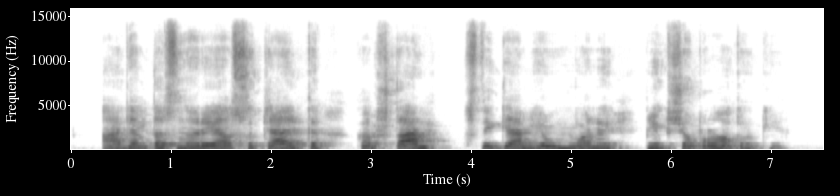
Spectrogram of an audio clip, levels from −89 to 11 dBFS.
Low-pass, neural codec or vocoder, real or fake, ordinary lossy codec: 14.4 kHz; codec, 44.1 kHz, 3.4 kbps, Pupu-Codec; fake; AAC, 96 kbps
